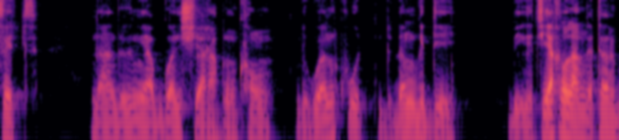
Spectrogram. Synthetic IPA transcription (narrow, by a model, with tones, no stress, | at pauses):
fe˧t | na˨ŋ˦ɡɨ˧ɲʲa˧p̚ɡʷo˧nʃja˧ɾa˨pŋ̩˨kʰo˦ŋ | n̩˨di˨ɡʷo˦nkʰu˦t̚n̩˨dɨ˨ɗo˦mɡɨ˧de˨ | bi˨ɡɨ˨t͡ʃʲa˦kla˧ŋɡɨ˧tɐ˦ɾ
